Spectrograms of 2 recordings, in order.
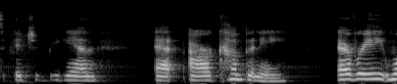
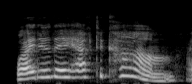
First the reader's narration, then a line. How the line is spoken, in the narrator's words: whined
